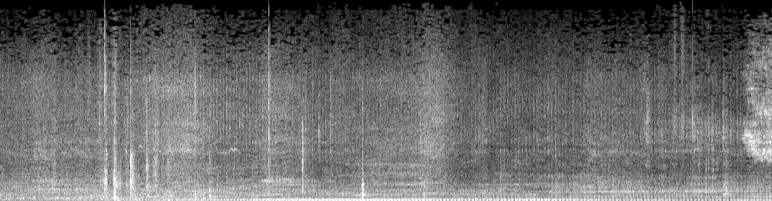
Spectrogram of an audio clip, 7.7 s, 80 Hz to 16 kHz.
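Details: Chrysler 318 5.2L V8 after oil pump, new starter, oil pan gasket and fresh oil, with bent starter cover plate trimmed and starter shimmed: steady even low idle hum, no scraping or rubbing.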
